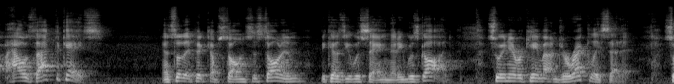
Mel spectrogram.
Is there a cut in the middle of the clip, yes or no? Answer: no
